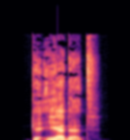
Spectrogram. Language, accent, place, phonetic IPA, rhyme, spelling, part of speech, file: German, Germany, Berlin, [ɡəˈʔeːɐ̯dət], -eːɐ̯dət, geerdet, verb, De-geerdet.ogg
- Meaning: past participle of erden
